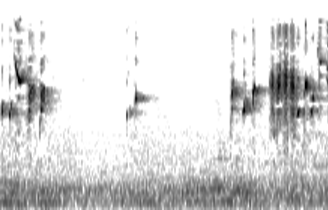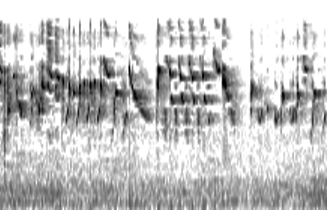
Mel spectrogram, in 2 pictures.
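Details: A wild-caught Moroccan goldfinch of the Wadani style sings. Two brief high notes are followed by a pause, then from about three seconds a long, fast, jangling stream of twittered and trilled phrases with short buzzy bits.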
